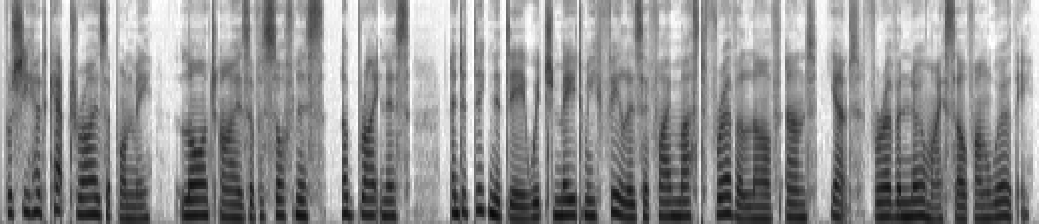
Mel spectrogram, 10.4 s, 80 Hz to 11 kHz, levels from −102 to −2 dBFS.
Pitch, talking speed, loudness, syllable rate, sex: 210 Hz, 210 wpm, -17 LUFS, 5.1 syllables/s, female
